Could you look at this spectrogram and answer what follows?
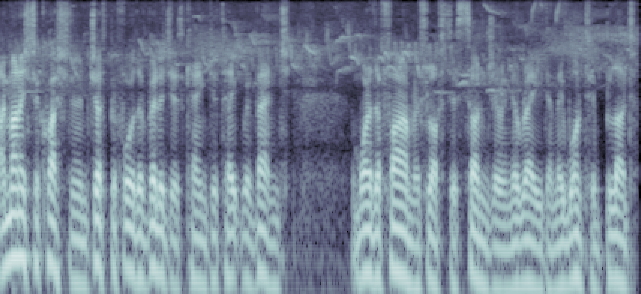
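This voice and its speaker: An actor playing an earnest, measured young medieval man-at-arms in a video game. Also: low-pitched, a little hiss or hum, natural voice. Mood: sober, dutiful. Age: young adult.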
